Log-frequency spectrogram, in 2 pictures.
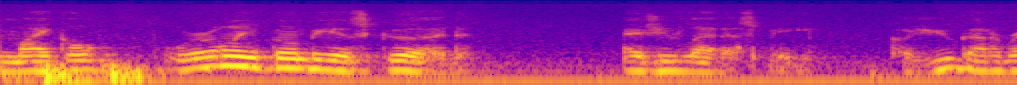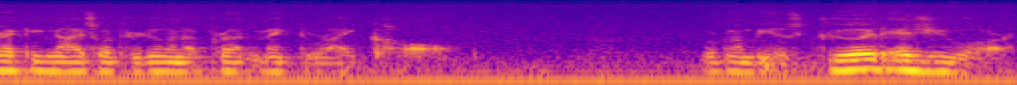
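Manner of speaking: very calm, soft voice in a very low tone. Retelling what he said to michael while the four coaches stood there, imitating a real calm voice. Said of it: "He had this real, real calm voice".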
